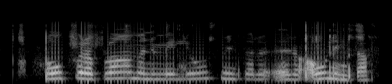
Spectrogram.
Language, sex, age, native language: Icelandic, male, 11, Icelandic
